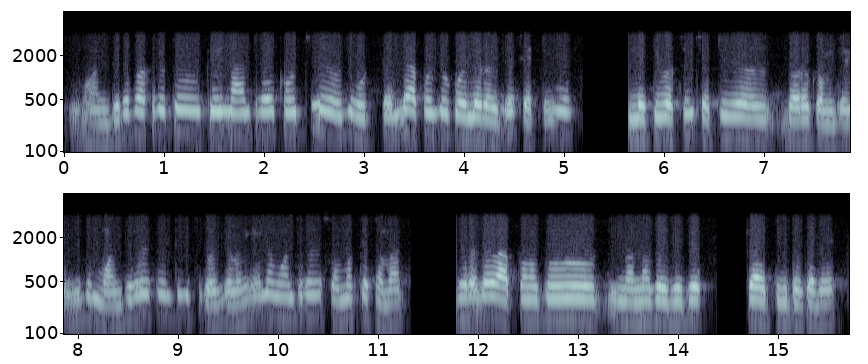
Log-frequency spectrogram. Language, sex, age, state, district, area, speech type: Odia, male, 18-30, Odisha, Balasore, rural, conversation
